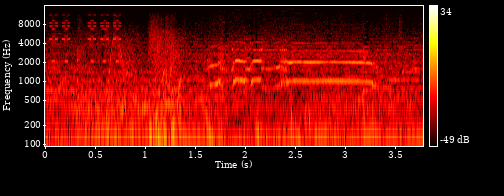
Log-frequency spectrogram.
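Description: Chicken sounds from the video game Danganronpa, a few close crowing and clucking calls with a sharp crash-like hit near the start, set over steady game music.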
